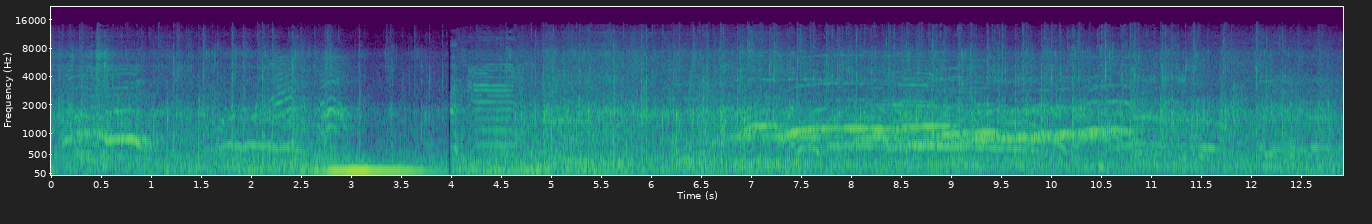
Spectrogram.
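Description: Crowd and performers calling out and cheering with overlapping voices as a percussion show ends, with a deep steady low tone for about a second and a half, about three seconds in.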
